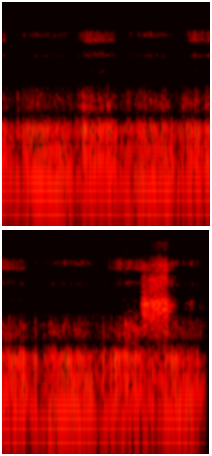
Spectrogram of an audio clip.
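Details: Female domestic cat purring softly: a steady low rumbling purr with a gentle pulsing rhythm runs unbroken for about five seconds, with faint high hiss above and a brief brighter rustle near the end.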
